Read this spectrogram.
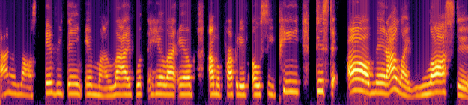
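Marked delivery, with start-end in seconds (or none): none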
